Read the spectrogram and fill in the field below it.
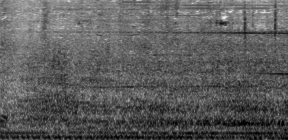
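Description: Steady, heavy rotor drone of large helicopters approaching, a dense low-pitched throbbing that stays loud and constant throughout, with no voices.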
